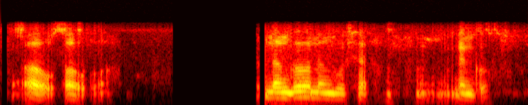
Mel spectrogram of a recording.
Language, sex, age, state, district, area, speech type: Bodo, male, 30-45, Assam, Kokrajhar, rural, conversation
